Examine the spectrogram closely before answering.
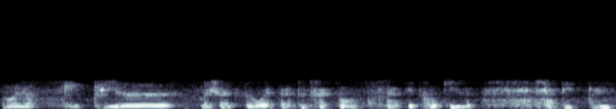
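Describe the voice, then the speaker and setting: A man's voice: medium pitch, flat delivery, normal speed, echoey room, far from the mic. Man on noisy, narrowband shortwave radio. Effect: radio transmission. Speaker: amateur radio operator, net participant. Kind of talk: informal ham radio station report.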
